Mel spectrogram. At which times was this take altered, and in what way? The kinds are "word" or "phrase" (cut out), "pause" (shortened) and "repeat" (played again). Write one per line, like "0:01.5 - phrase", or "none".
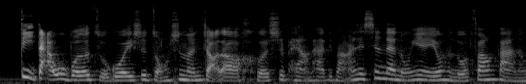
none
